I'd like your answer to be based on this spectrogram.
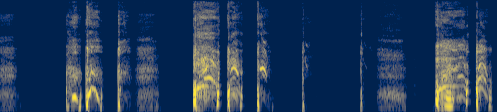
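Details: Bursts of harsh, dry coughing in short runs with gasping breaths between, including hyperventilation sounds; acted coughing by a male voice performer, not genuine.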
